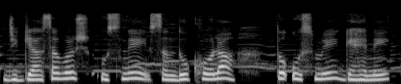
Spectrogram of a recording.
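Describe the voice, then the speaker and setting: Female narrator for cartoon fables: warm dark tone, slightly high register, scripted storytelling, faint music bed. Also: steady tone, takes it slowly.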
